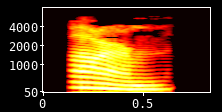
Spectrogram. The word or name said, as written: arm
